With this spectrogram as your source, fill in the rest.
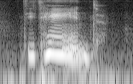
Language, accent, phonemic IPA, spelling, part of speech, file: English, US, /dɪˈteɪnd/, detained, adjective / verb, En-us-detained.ogg
- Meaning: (adjective) 1. Delayed or held back; kept from proceeding 2. Held in custody or confinement; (verb) simple past and past participle of detain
